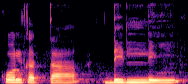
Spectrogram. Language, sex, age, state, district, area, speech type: Telugu, female, 30-45, Andhra Pradesh, Kadapa, rural, spontaneous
